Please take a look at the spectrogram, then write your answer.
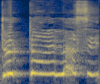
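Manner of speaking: put-on very high, tearful, crying little child's wail. Retelling covering the dogs with a tissue as a child: mock crying plea. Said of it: "I'd be putting a tissue over them crying".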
